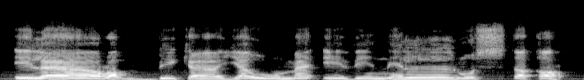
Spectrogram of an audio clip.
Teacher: the noon sound from the tanween connects with this lam that has the sakin.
